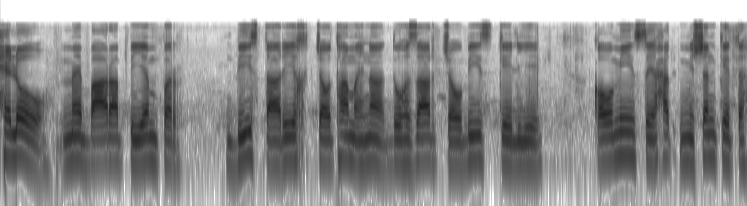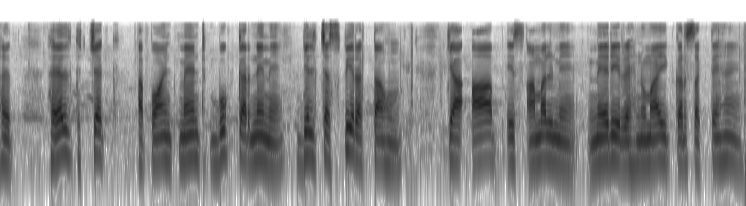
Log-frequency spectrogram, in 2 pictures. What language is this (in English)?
Urdu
